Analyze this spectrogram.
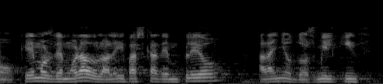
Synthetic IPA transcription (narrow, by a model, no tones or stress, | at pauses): okeemo̞zðe̞mo̞ɾað̞olalejβaskaðemple̞o | alaɲoðo̞zmilkinθe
